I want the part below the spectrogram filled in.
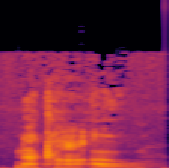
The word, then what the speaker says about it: nikao: That word "overcomes" in the Greek is, and I may not pronounce this right, nikao, N-I-K-A-H-O.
